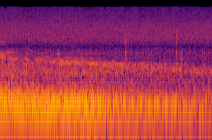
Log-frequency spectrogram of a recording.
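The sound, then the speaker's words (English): A car engine idles steadily, a continuous low rumble with a slight uneven throb, no voices over it. “Just leave the engine running and both of you get out the right-hand door.”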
